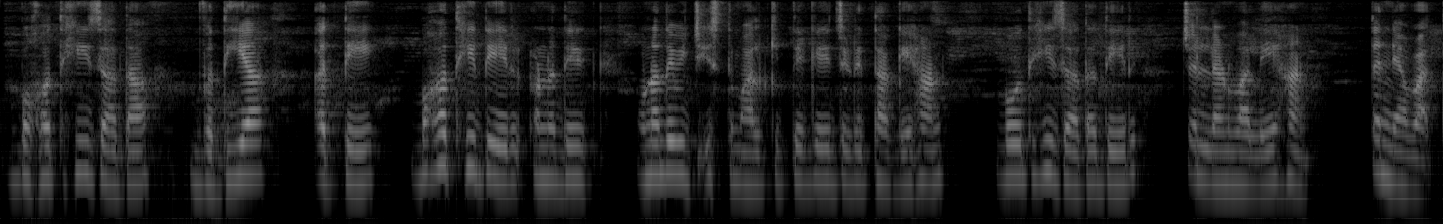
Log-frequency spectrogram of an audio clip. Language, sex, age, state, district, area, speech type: Punjabi, female, 45-60, Punjab, Kapurthala, urban, spontaneous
